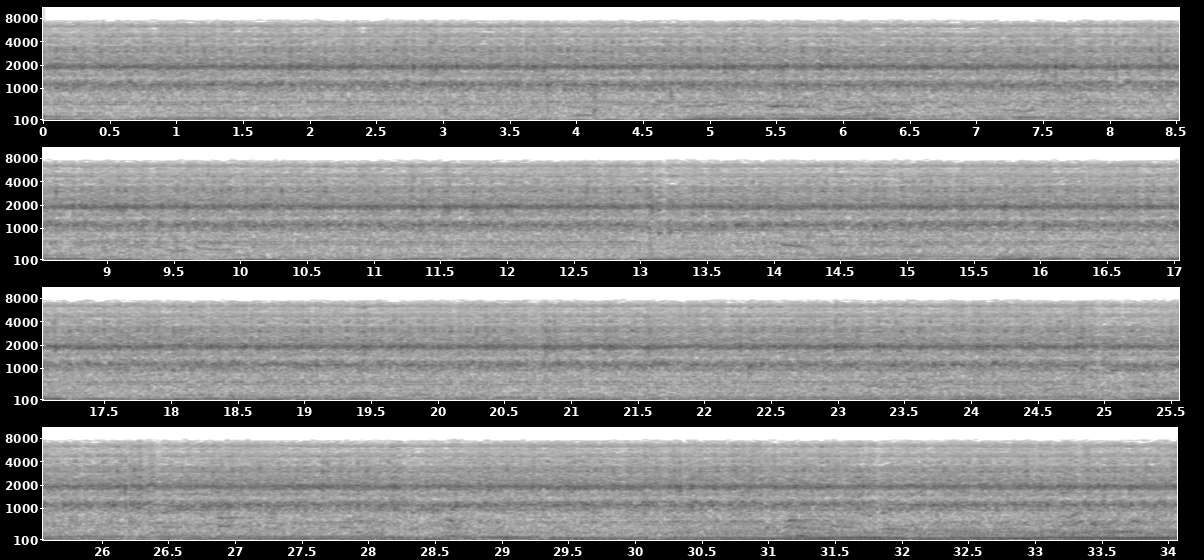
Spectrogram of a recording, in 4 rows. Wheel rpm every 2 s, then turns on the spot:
160, 160, 160, 160, 160, 160, 160, 150, 160, 160, 160, 160, 150, 140, 150, 160, 150.
none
